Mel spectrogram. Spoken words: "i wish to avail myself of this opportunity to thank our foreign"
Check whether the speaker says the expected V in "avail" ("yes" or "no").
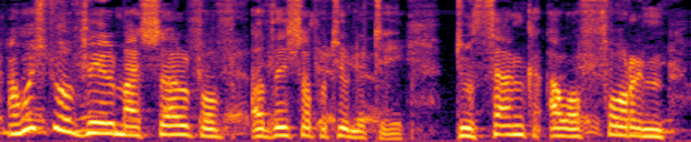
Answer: yes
